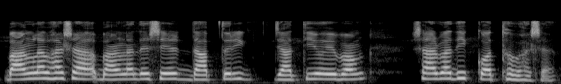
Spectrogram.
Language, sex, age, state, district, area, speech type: Bengali, female, 18-30, West Bengal, Hooghly, urban, spontaneous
